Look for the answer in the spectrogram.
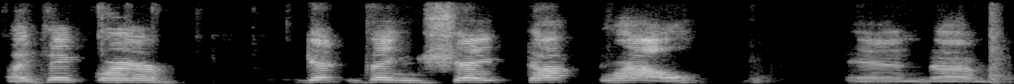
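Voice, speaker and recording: A committee chair running a meeting over a video call, halting and full of fillers. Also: medium pitch. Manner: hesitant, halting, many fillers. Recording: dull lo-fi audio.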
